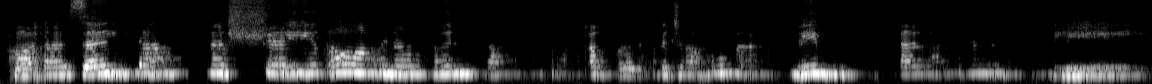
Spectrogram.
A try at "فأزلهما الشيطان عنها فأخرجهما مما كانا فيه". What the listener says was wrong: اچھا دیکھیے شیطان نہیں ہے شیطانو. ٹھیک ہے اسی طرح میما آپ نے ہول بھی کرنا ہے.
